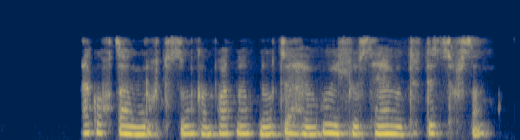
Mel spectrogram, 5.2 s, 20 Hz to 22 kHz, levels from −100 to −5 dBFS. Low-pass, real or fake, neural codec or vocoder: 7.2 kHz; fake; codec, 16 kHz, 8 kbps, FunCodec, trained on Chinese and English, 25 frames a second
